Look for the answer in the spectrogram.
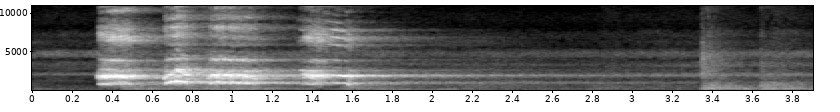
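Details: Learning crow of a young red junglefowl hybrid, loud, raspy and choppy, fading after about a second, followed by a brief noise burst, with a steady high drone throughout.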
